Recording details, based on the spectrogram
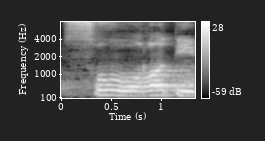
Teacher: صاد کو پر پڑھنا ہے اور را کو بھی پر پڑھیں گے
